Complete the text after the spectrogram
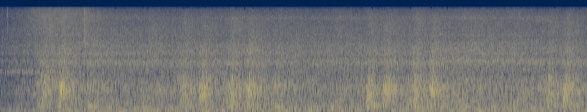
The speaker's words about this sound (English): As the trains to Central Station are passing by, he talks about his life's journey that brought him to Amsterdam.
